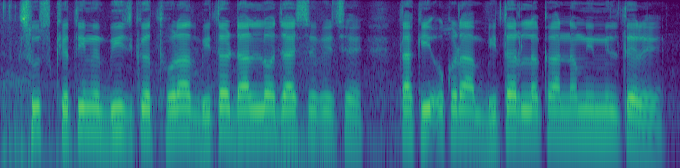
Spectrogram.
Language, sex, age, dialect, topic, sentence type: Maithili, male, 18-24, Angika, agriculture, statement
